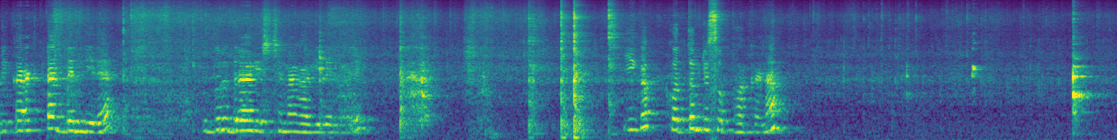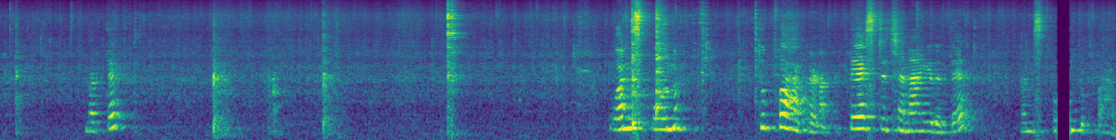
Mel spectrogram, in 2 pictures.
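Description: A metal spoon scrapes and clinks against a metal pot while stirring food.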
